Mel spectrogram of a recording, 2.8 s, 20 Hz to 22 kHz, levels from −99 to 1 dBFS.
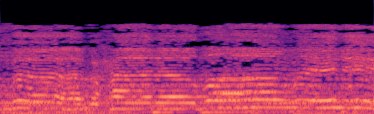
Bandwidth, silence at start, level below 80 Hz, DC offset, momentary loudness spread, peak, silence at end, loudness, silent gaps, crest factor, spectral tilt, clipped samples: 9.6 kHz; 0 s; -42 dBFS; under 0.1%; 3 LU; -10 dBFS; 0 s; -23 LUFS; none; 14 dB; -4 dB/octave; under 0.1%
